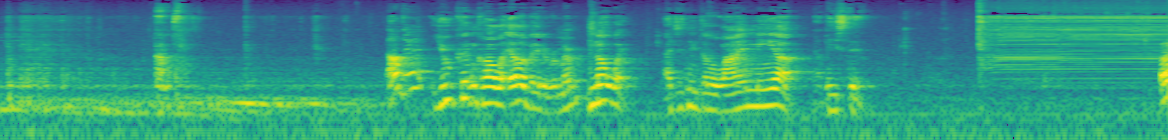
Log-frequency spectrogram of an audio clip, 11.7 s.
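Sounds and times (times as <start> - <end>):
speech: 1.6 - 2.0, 3.9 - 8.8
electric hair clippers buzzing: 9.8 - 11.6.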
